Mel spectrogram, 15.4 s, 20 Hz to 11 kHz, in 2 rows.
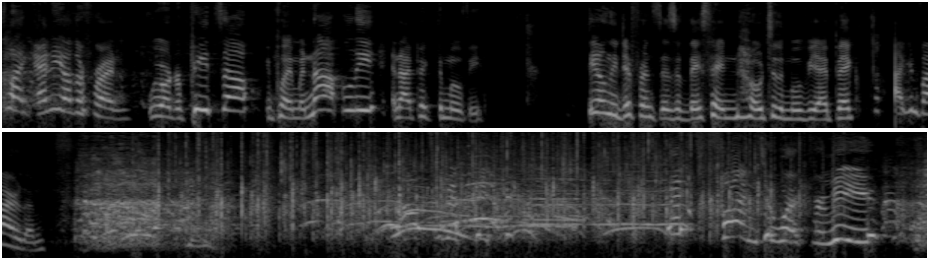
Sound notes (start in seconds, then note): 8.2 laughter; 8.6 cheers and applause; 14.9 laughter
